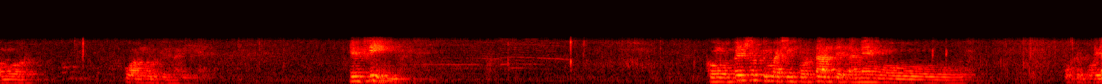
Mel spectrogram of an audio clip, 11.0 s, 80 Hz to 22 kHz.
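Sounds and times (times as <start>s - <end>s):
faint high squeak: 4.2s - 5.7s.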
